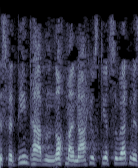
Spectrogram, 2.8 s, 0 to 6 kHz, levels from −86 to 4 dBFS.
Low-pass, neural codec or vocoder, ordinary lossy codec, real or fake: 5.4 kHz; none; MP3, 24 kbps; real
